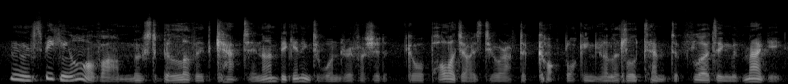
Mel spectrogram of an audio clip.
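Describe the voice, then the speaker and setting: Sardonic robot crewmate for sci-fi audio drama, male actor: conceited, rambling, theatrical, very animated intonation over music. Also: sits low, heavily acted, rough recording. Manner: theatrical, sarcastic, rambling monologue. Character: vain, sardonic, sweary male robot crewmate, insecure underneath. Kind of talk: scripted audio drama monologue.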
